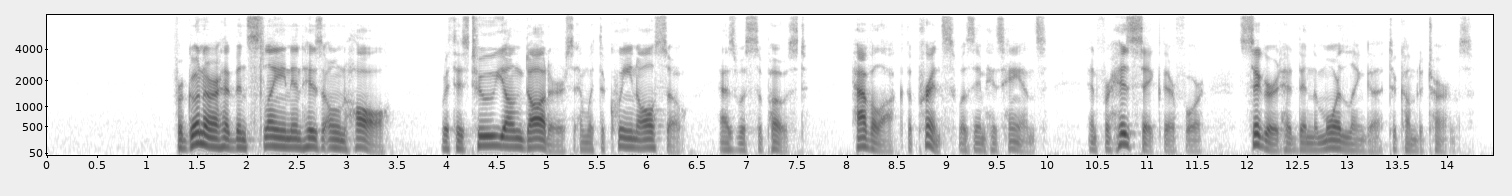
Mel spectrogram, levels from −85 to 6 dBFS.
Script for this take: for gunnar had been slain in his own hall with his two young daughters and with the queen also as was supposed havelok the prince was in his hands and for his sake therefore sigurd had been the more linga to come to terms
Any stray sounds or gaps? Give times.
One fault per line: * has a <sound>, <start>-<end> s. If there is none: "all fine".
all fine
